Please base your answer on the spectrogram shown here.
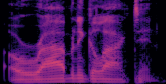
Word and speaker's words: Arabinogalactin: then you have this long-sounding name, and it's pronounced Durabonagalactin, okay? That is a tongue twister, right? But just think abracadabra, but no, Arabinogalactin.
